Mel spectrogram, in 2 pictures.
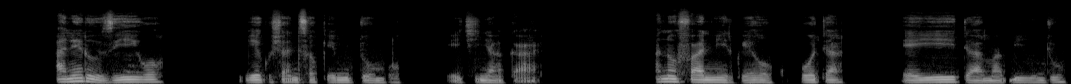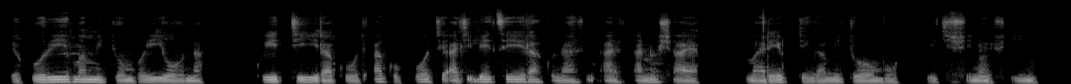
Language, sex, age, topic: Ndau, male, 18-24, health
